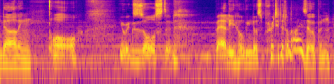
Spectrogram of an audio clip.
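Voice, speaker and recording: Theatrical, swooping evil doctor. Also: male voice, medium pitch, creaky, full character voice. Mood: gloating, mock-tender. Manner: theatrical, mock-tender, drawn-out phrasing. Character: sadistic, gleeful evil male doctor, condescending and menacing. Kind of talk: audio drama acting.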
